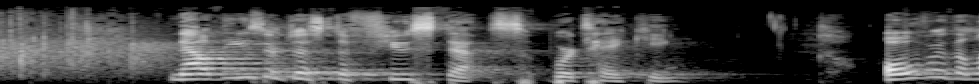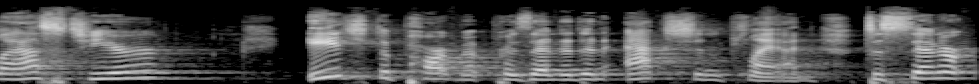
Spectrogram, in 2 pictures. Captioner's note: applause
